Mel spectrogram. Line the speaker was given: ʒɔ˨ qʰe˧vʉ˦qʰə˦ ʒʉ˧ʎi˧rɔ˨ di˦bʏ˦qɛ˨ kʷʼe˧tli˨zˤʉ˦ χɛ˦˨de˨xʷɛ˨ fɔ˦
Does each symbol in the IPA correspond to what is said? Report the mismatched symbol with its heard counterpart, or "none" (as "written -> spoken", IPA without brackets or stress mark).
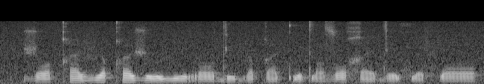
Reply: ə˦ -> ʉ˦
